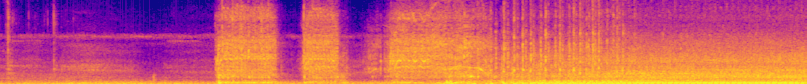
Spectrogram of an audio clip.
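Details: Push mower left with untreated ethanol gas that separated into water, dirt and gunk. No spark was found, and the owner suspects a corroded or dirty brake/kill piece. Short pull-start bursts sputter and cut out, then it catches into an uneven run; hard starting.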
